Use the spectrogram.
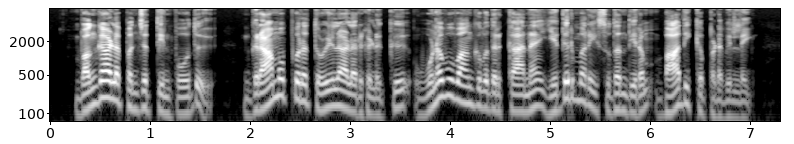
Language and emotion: Tamil, neutral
